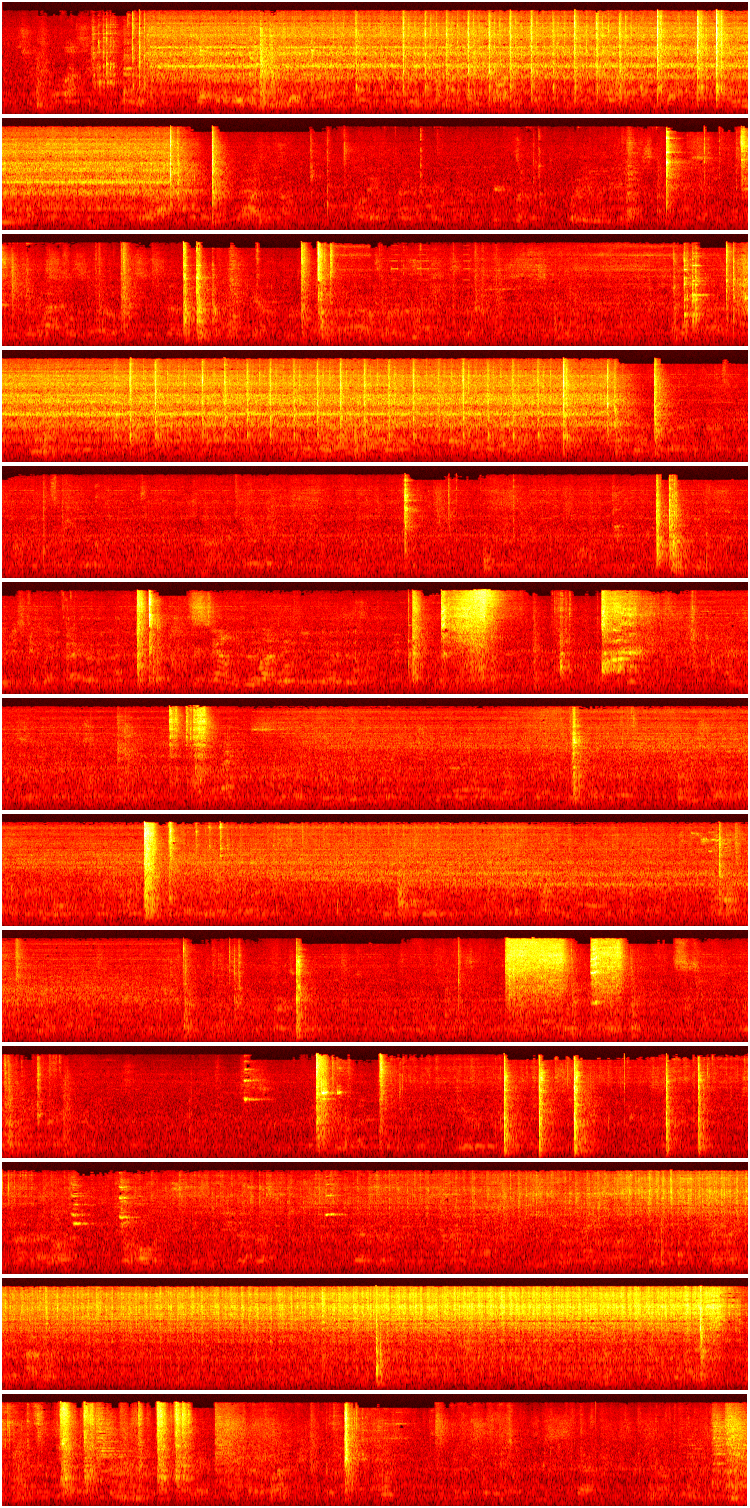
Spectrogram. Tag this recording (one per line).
barista
cappucino
coffee
espresso
shop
